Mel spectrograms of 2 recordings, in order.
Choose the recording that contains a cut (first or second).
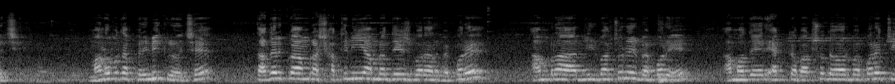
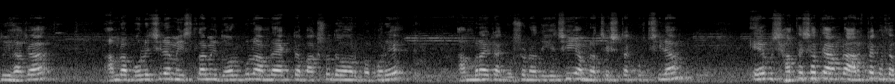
second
